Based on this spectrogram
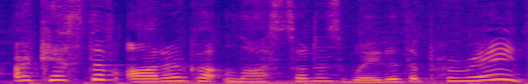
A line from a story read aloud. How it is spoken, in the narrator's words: Sir Topham cried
